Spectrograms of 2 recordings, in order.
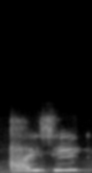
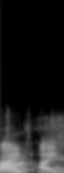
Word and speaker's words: ice: They sit off across the icy snow. Ice, not icy, ice. Ice, the last word, the last letter, it's called magic E. It's not pronounced.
